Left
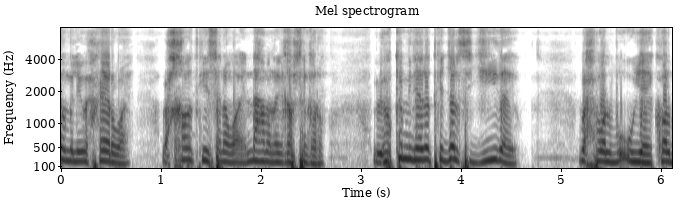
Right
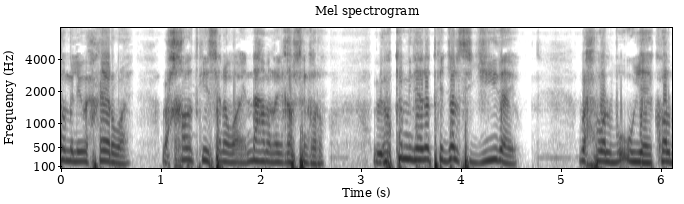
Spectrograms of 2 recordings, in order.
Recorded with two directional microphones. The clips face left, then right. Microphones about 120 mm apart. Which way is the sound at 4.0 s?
40° left (ahead or behind).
